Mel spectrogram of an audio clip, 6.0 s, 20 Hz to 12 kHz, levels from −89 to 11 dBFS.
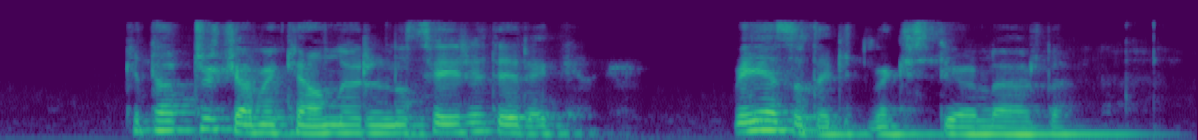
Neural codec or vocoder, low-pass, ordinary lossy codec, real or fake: codec, 16 kHz, 4 kbps, X-Codec, HuBERT features, trained on balanced general audio; 7.2 kHz; MP3, 64 kbps; fake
